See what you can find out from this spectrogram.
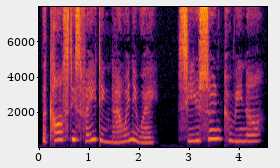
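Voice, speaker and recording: A woman's voice: very high-pitched, expressive, measured pace, no room sound, studio quality, voice pushed up. A woman voicing a cheerful, eager young male mage in an audiobook. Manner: bright and upbeat, innocently cheery.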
